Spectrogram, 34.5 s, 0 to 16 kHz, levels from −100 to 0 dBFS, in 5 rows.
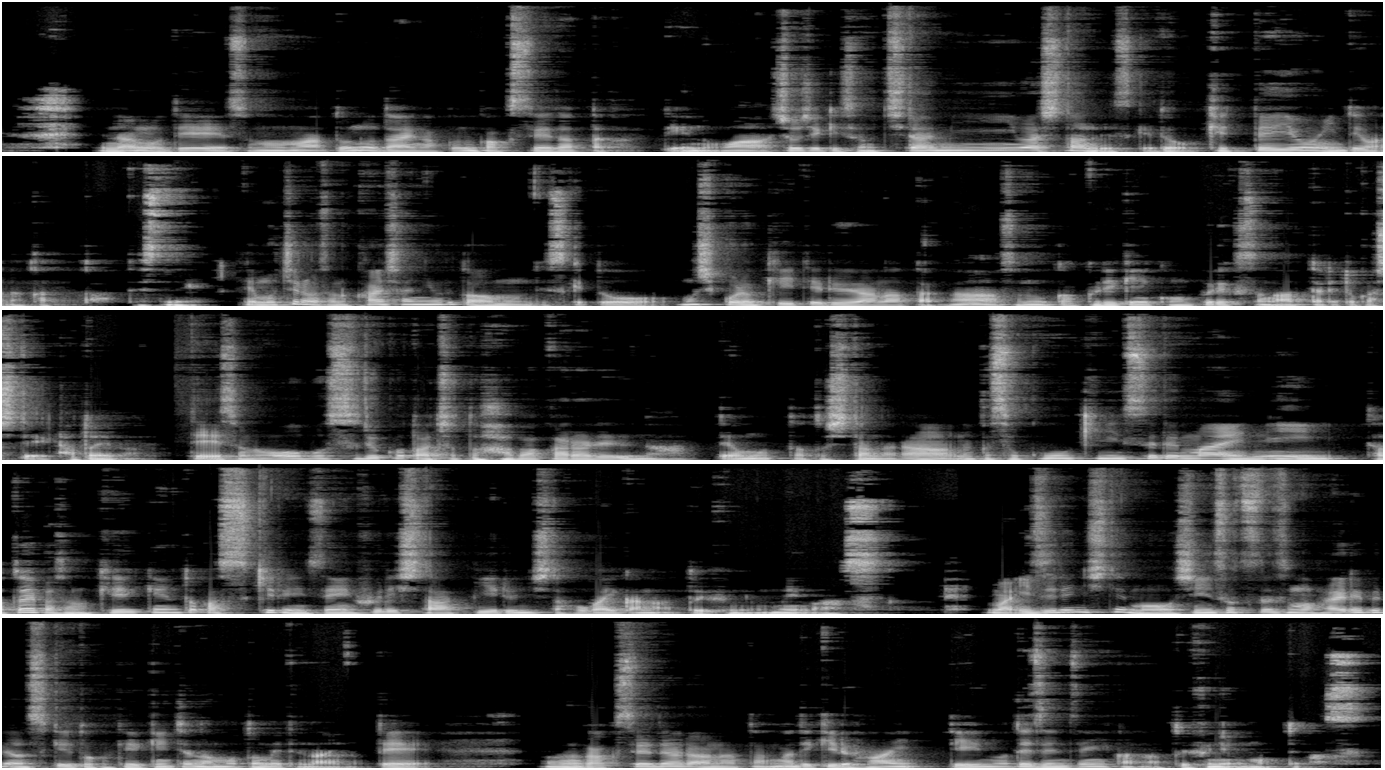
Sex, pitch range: male, 105-140 Hz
